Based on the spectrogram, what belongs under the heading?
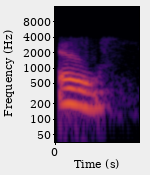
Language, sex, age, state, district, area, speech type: Bodo, female, 30-45, Assam, Kokrajhar, rural, conversation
